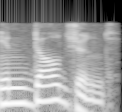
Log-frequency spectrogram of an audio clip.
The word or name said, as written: indulgent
